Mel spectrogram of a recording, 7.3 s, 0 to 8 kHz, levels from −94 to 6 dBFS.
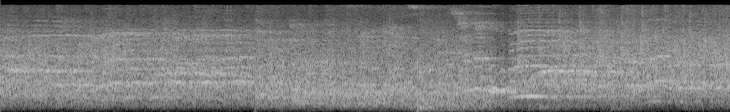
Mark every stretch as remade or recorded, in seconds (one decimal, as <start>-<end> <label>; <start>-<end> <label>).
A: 0.0-1.3 remade; 1.3-7.3 recorded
